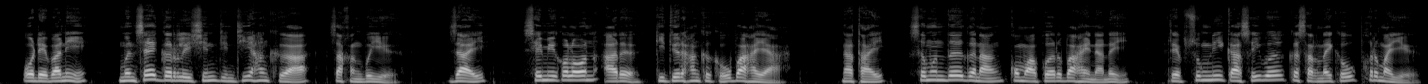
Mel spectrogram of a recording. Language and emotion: Bodo, neutral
